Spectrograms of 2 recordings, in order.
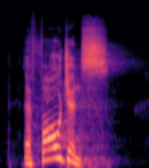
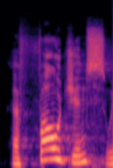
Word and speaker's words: effulgence: KJ told me how to say this word. How was it? Effulgence. Effulgence,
